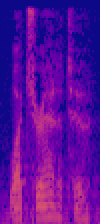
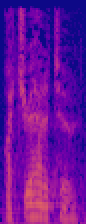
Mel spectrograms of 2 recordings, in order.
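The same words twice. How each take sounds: First: Even softer, lower warning; almost under breath; quieter warning. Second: Much softer, low warning; quiet warning. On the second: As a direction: lean in and caution. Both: Shown as a demonstration.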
